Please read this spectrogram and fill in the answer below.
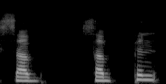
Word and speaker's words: subpoena: It's like subpoena.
